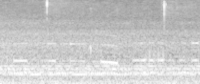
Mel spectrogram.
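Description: Experimental electronic music: a bed of steady held tones with two brief high ticks about a second apart and a short falling blip near the middle.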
